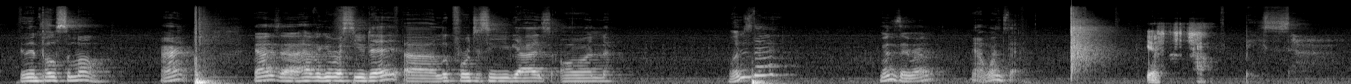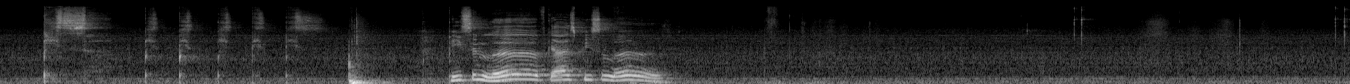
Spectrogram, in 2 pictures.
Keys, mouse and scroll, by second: 24.2 click, 26.8 click.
